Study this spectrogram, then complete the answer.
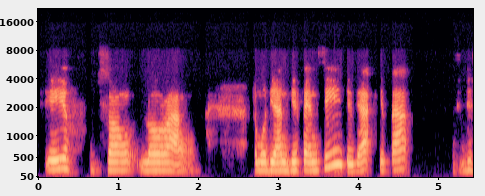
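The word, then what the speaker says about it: Yves Saint Laurent: bahasa Prancisnya itu dioh kemudian kalau YSL kita bacanya dalam bahasa Prancis itu if song lorang kemudian gensi juga kita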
